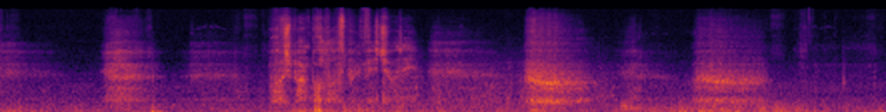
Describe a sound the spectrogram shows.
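A young man talks casually into a close microphone.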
